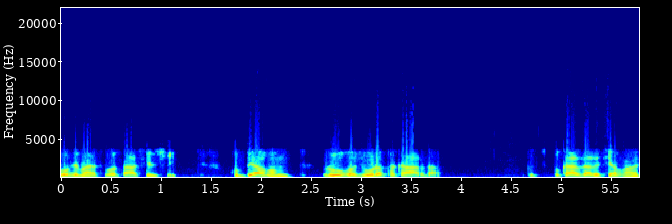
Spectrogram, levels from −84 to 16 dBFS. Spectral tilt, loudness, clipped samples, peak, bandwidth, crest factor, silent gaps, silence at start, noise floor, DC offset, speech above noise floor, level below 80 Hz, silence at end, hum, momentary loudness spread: -8 dB/octave; -23 LUFS; under 0.1%; -8 dBFS; 6 kHz; 14 dB; none; 0 s; -69 dBFS; under 0.1%; 47 dB; -72 dBFS; 0 s; none; 15 LU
